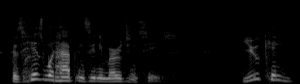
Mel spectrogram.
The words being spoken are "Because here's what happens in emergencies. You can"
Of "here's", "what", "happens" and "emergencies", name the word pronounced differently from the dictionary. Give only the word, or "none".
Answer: none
